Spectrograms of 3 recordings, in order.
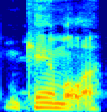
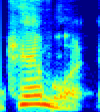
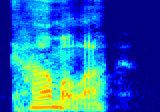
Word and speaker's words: Kamala: Camel, Camel, Cam, Camilla.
